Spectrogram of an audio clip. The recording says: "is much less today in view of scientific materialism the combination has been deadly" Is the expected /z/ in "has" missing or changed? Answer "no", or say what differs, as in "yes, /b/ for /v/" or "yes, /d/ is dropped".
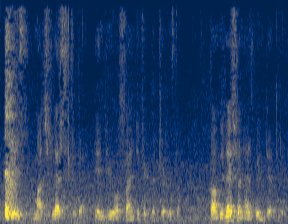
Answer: no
